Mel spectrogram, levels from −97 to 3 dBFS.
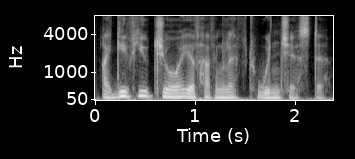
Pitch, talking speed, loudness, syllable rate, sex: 110 Hz, 200 wpm, -17 LUFS, 4.9 syllables/s, male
